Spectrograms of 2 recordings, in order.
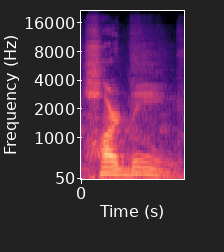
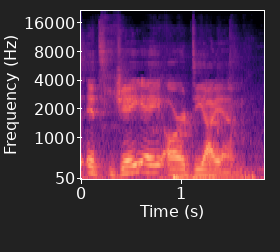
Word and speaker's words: Jardim: We also went to this wine bar out of the blue called Song Hardin. Song Hardin. Is that how you pronounce it? It's Jardim.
